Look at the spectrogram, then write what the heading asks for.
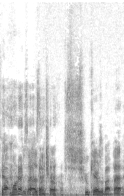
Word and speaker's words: Trevorrow: Pronouncing that right? Trevorrow. See, I always like last names to be right, so I'm very picky about that. Trevorrow.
